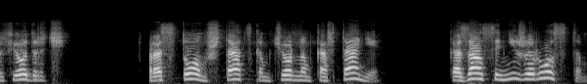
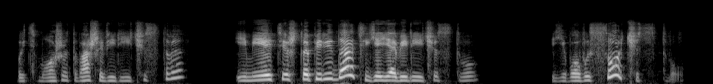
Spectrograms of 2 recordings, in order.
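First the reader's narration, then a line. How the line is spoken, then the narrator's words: Sweet deferential courtier's voice. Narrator (Russian): Он все тем же сладким, почтительным голосом опытного царедворца продолжал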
